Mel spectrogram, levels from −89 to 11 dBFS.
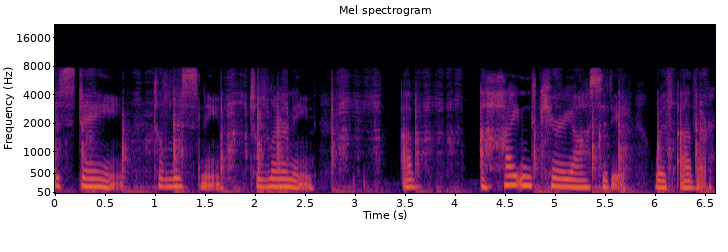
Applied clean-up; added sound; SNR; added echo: none; Writing; 12 dB; none.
